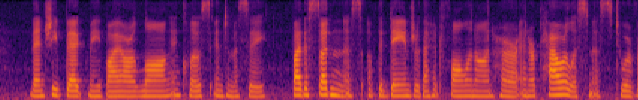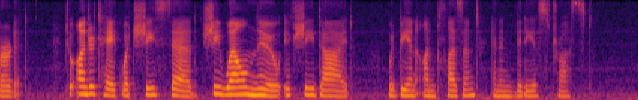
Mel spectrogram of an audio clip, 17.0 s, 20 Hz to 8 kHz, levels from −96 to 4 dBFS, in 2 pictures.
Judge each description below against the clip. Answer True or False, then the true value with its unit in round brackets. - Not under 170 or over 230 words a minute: False (160 wpm)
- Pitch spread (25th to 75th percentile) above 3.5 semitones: False (3.0 semitones)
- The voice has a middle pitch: True (160 Hz)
